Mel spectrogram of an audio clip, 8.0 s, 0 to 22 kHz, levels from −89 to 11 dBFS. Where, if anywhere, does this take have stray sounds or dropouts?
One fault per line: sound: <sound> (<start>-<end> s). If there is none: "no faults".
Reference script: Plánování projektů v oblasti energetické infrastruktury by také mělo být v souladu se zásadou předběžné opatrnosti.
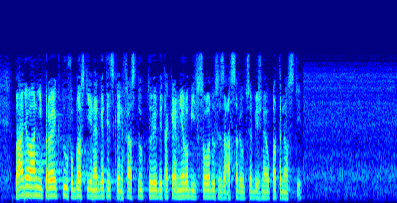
no faults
